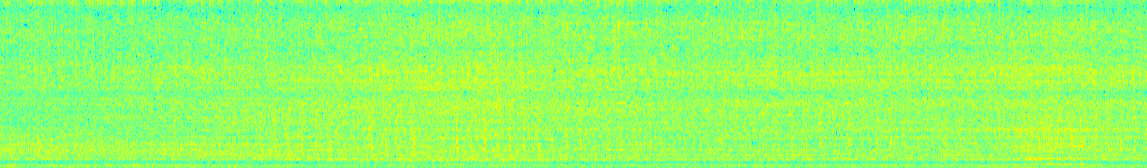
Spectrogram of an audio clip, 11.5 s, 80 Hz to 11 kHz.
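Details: VAZ 21124 16-valve engine at idle: loose, uneven tapping about three to four per second over the hum, sounding the same cold and hot; knock of unknown origin.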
